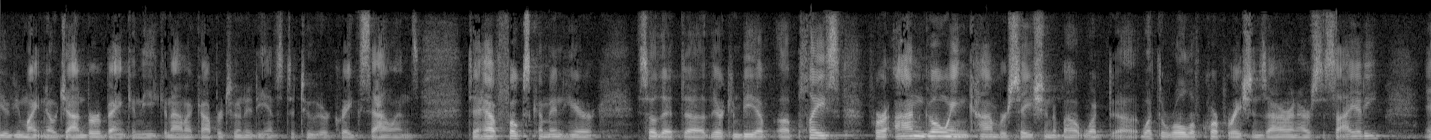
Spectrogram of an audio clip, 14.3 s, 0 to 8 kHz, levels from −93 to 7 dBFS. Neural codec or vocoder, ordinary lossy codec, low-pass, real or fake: none; AAC, 48 kbps; 7.2 kHz; real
